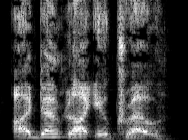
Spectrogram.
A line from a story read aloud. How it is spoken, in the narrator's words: he growled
